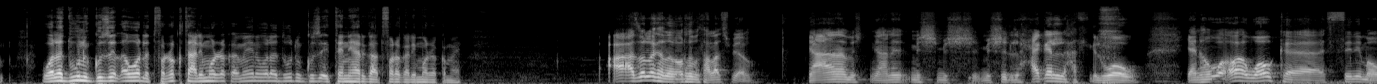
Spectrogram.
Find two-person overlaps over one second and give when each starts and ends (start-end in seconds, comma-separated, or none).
none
